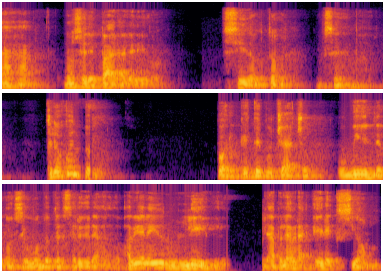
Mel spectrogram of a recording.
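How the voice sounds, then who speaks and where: A somewhat breathy man with an Argentine accent, moderate pace, very wide pitch swings and long, frequent pauses. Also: medium pitch for a man. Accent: Rioplatense Argentine Spanish. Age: 70s. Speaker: psychologist. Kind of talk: lecture. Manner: conversational, informal.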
